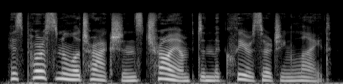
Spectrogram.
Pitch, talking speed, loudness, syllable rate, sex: 200 Hz, 155 wpm, -18 LUFS, 4.7 syllables/s, female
